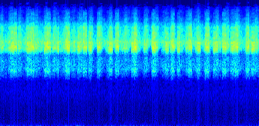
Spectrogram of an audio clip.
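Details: Cicadas of the Greek fauna singing in a pine forest in midsummer: a piercing buzz swelling and fading in fast pulses, close to three per second, continuous and alone.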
